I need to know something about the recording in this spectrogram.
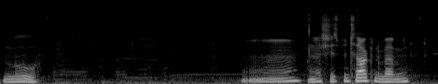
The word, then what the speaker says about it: Smu: It's the Shmoo. It's pronounced Smoo.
